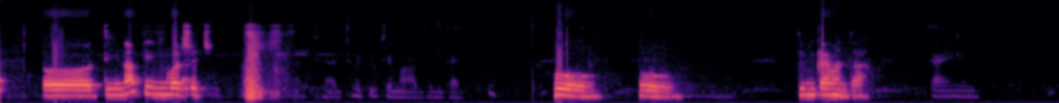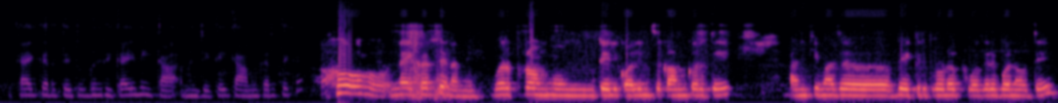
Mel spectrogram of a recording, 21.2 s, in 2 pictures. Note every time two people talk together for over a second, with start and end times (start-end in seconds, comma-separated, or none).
none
